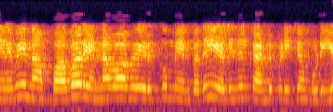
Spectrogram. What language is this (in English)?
Tamil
